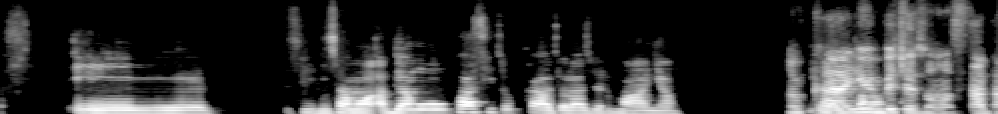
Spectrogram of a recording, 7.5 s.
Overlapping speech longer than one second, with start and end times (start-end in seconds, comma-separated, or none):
none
